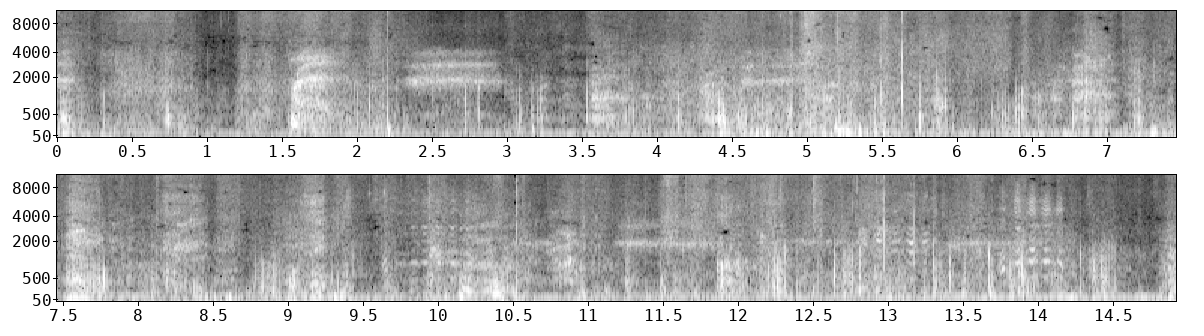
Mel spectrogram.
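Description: Goat kids bleating quietly a few times, the clearest call about two seconds in, over scattered scuffing and rustling of feet in snow.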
